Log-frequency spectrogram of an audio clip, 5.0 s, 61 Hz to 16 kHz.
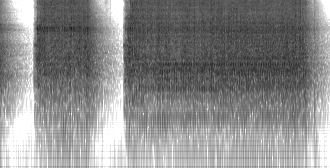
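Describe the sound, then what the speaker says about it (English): A reciprocating saw cuts through the rear shock absorber shaft of a 2011 Mazda CX-7. It buzzes loud and close in two sustained bursts, a short one then a longer one, separated by a brief pause. "I can just cut through this shaft with a reciprocating saw"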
